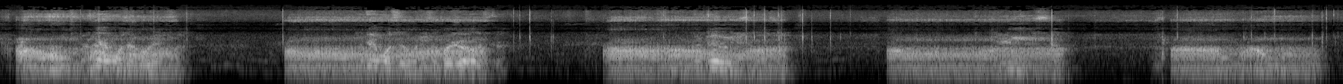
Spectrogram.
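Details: A friendly corgi growls in five long, rough, buzzy bursts of about two seconds each, separated by short pauses, low and throaty with a steady sustained rumble in every burst.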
